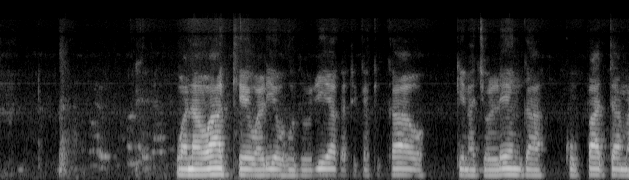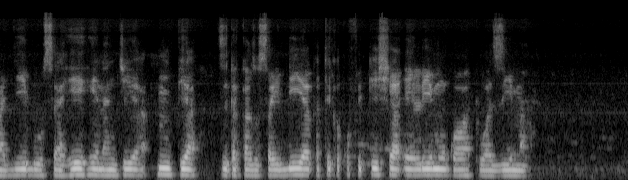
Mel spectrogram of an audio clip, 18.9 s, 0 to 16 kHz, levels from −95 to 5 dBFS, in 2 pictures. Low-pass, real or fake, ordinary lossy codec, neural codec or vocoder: 10.8 kHz; real; Opus, 24 kbps; none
